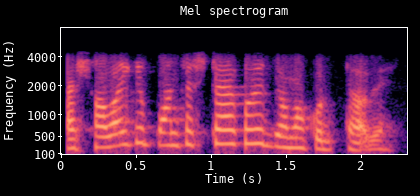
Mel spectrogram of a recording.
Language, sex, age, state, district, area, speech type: Bengali, female, 18-30, West Bengal, Malda, urban, conversation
